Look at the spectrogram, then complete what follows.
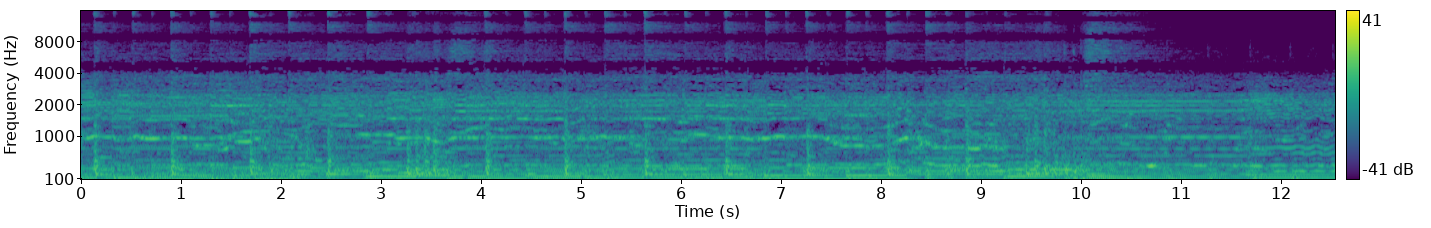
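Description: Live rock band playing a loud song in a punk-pop, grunge-leaning style, with a steady drum beat under it and two women singing the lead together.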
